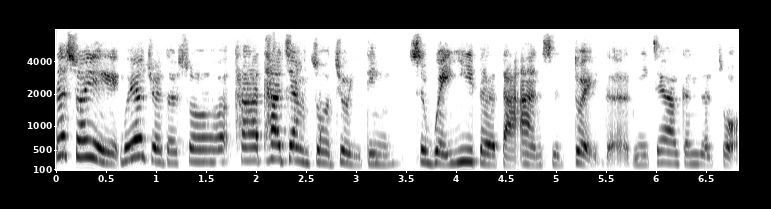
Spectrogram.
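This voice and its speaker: At a fairly slow pace, a woman with a high pitch speaks with hardly any pauses. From Hong Kong. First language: Cantonese (speaking Chinese). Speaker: music therapist. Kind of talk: interview. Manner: halting.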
